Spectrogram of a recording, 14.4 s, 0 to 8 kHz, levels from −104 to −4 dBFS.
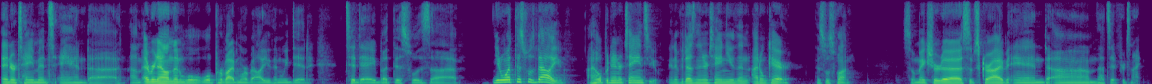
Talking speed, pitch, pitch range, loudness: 235 wpm, 110 Hz, 100-140 Hz, -36 LUFS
